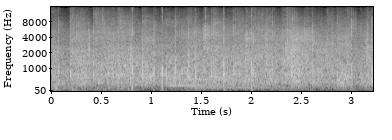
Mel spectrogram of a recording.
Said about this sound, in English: Normally, we would bring the baby around to meet all of you, but we can't do that. So let's just give her a round of applause and show her our love.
